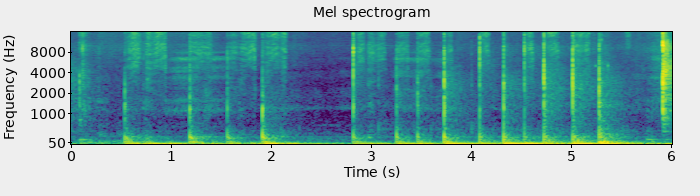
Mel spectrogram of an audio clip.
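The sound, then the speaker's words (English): Erasing writing from a board: many short, scuffing rubbing strokes in a quick, uneven rhythm, each a brief dry swipe, with no one talking over them. “Got to erase this here.”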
